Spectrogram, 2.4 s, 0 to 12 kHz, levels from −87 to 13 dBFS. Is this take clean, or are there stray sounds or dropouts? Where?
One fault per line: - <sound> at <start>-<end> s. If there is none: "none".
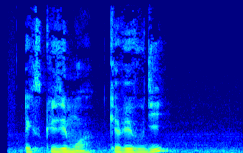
none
